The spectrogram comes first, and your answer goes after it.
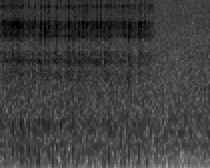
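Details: Snoring Cavalier King Charles Spaniel called Paca: one rough, rattling breath with rapid fluttering pulses and a high hiss, lasting about a second before fading to quiet.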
